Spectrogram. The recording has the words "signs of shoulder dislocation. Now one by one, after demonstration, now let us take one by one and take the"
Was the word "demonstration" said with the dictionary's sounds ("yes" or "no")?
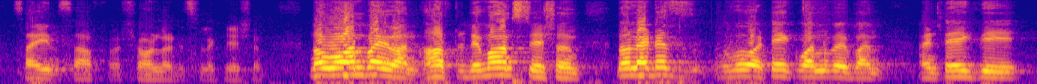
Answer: no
